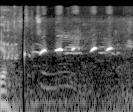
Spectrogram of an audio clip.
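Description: A small bird calling, a run of six short rising chirps in quick, even succession.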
